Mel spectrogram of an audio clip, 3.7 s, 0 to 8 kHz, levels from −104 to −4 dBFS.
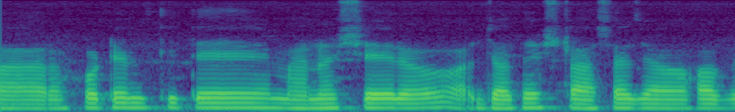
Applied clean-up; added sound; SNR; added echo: none; none; none; none.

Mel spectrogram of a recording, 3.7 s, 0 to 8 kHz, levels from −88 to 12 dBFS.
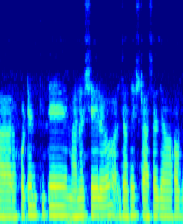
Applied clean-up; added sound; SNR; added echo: none; none; none; reverberation time 0.4 s.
